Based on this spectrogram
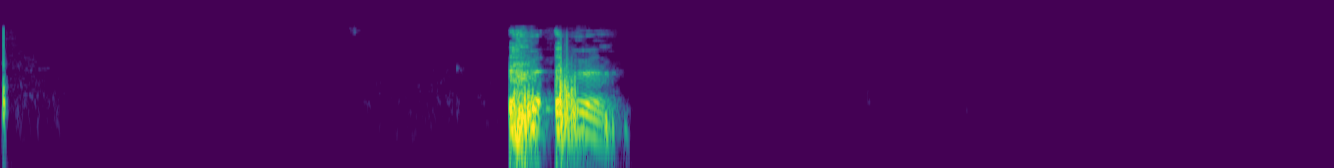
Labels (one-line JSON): {"expert_labels": [{"quality": "ok", "cough_type": "unknown", "dyspnea": false, "wheezing": false, "stridor": false, "choking": false, "congestion": false, "nothing": true, "diagnosis": "healthy cough", "severity": "pseudocough/healthy cough"}]}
